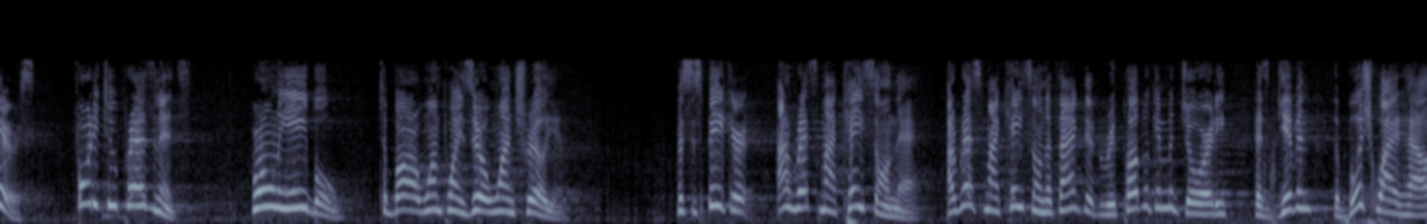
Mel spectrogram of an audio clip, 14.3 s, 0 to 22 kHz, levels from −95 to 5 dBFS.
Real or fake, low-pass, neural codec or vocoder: real; 7.2 kHz; none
